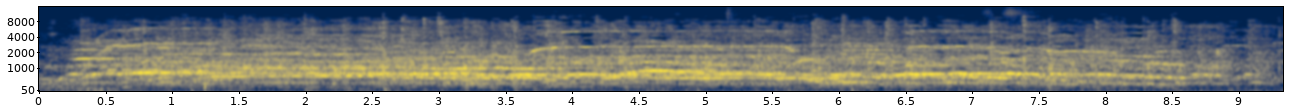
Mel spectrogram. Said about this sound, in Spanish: Y una ovación acá del público.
